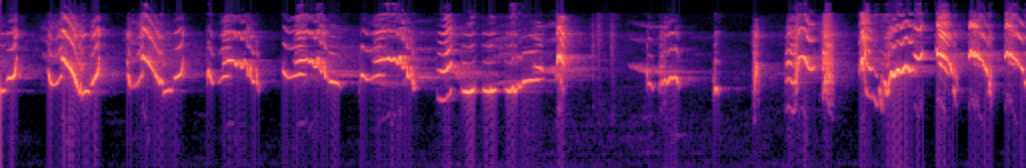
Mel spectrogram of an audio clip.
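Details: Oriental magpie-robin singing ngobra style as a lure to spark singing and aggression; quick varied slurred whistles, rising and falling, with short sharp chips between phrases.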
